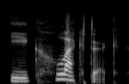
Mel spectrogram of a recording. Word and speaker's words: eclectic: For pronunciation, pay attention to eclectic with stress on the second syllable, eclectic.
